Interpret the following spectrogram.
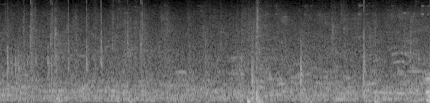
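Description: Seated audience murmuring and shifting about, with scattered small clicks and knocks and one louder thump about two and a half seconds in.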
